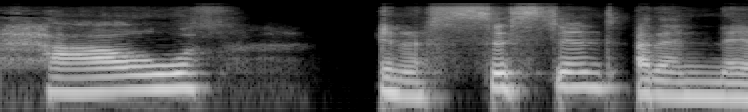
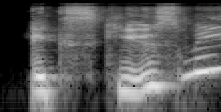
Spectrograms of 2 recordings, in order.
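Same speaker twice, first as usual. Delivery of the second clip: higher, louder mock disbelief; puzzled "excuse me"; 6 semitones higher, 5 dB louder than usual. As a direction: play the baffled beta reader. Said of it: "one of my beta readers was like".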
